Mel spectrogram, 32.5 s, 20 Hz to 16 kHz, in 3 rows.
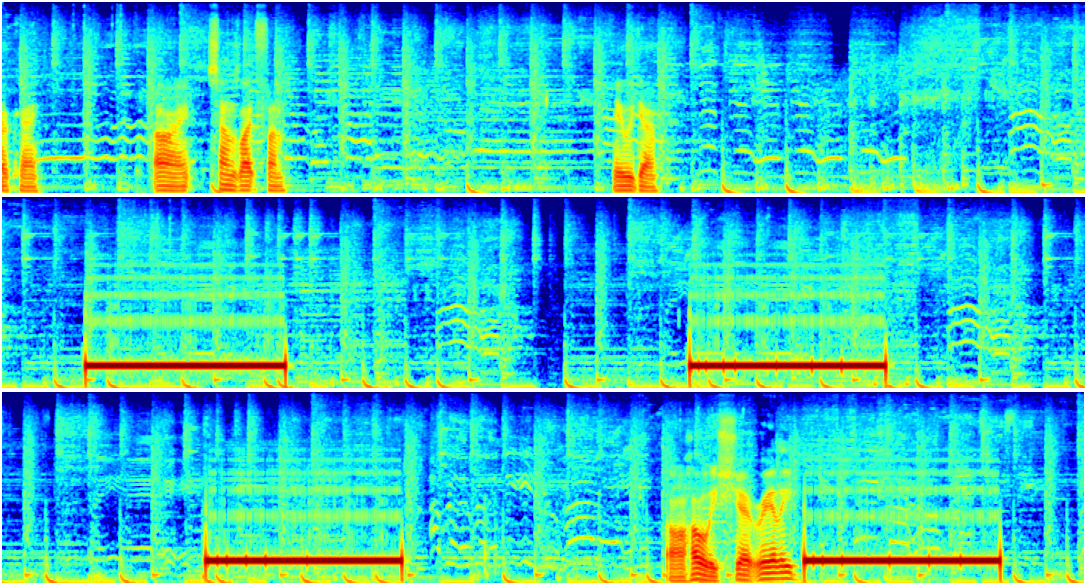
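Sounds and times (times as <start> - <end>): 
speech: 0.0 - 0.5, 1.5 - 2.9, 6.1 - 6.7, 29.0 - 29.8
ringing tone of an unanswered telephone call: 11.7 - 13.7, 17.7 - 19.7, 23.7 - 25.7, 29.7 - 31.7.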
